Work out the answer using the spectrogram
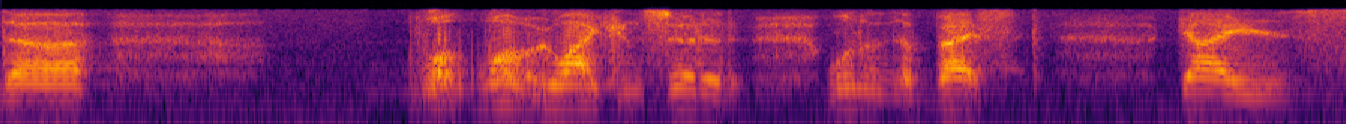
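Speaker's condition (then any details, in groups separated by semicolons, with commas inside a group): Voice box damage after neck operation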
